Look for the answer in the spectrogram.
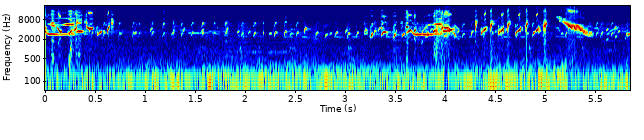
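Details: Goldfinch female call with male song meant to stimulate mating; a loud twittering burst, then a steady run of soft repeated high chips, then another lively bout of liquid twitters and a falling slur.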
